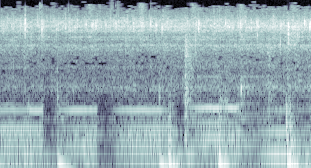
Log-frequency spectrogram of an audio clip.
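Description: Chicken sizzling in a pan with onions, tomatoes and capsicum, a close, steady crackling fry with a few soft stirring scrapes recurring through it.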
